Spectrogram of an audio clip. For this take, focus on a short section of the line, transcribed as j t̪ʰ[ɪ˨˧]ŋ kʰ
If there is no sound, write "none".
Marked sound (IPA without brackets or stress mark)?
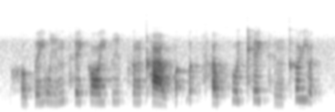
ɪ˨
